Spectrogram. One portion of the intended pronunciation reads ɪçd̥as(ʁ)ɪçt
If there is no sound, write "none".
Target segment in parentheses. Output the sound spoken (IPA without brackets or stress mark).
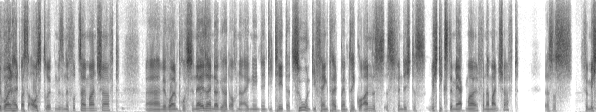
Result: v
